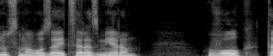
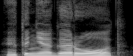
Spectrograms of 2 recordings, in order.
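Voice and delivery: put-on resigned little boy; sighing boy; 11 semitones higher, 4 dB louder than usual. A narrator's reading. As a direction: sigh the correction out up high. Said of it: "вздохнул мальчик".

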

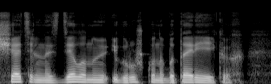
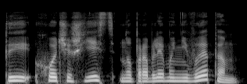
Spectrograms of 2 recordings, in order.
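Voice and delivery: put-on high-pitched young boy, taking his time; little boy; 9 semitones higher, 4 dB louder than usual. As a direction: puzzle it out in a high child voice. Boy questions the beetle.

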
